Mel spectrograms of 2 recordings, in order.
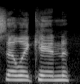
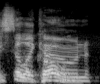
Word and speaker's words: silicon: this stuff that you're, it's properly pronounced silicon. People that say silicone are fucking dumbasses.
